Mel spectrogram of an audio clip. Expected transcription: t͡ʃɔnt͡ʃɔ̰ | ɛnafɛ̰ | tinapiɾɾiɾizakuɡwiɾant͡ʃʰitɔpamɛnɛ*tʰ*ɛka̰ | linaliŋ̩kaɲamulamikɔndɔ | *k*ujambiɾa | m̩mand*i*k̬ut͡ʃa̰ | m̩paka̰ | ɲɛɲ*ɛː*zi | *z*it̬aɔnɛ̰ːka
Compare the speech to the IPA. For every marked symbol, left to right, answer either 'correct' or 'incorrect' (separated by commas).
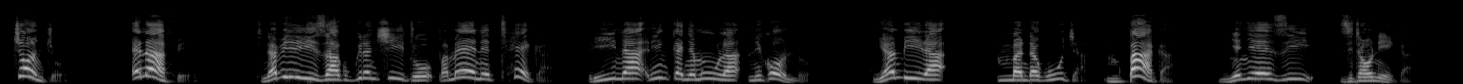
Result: correct, correct, incorrect, incorrect, correct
